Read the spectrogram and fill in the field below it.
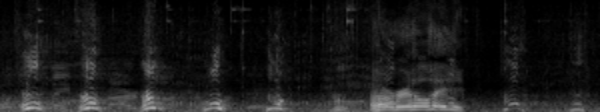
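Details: At Lakewood dog park, dogs Freddie and Miley bark during a game of tug of war: four evenly spaced sharp barks, a drawn-out wavering whine-like sound, then two more barks.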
